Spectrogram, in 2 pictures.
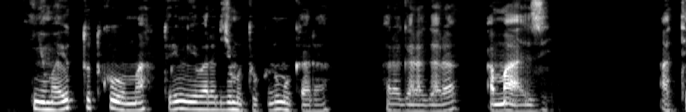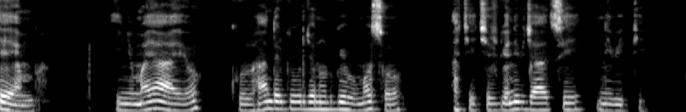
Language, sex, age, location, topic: Kinyarwanda, male, 25-35, Nyagatare, agriculture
